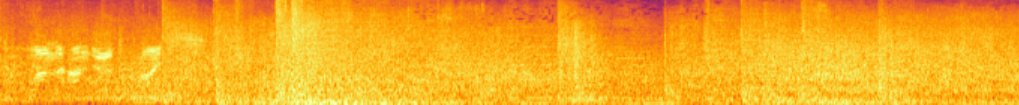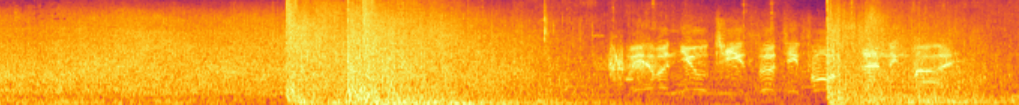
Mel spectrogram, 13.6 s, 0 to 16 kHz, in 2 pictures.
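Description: Artillery barrage in Company of Heroes 2, a dense rumbling roll of booming impacts and gunfire that swells and continues for the whole stretch, with a caster talking over the battle.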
